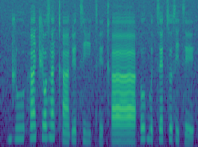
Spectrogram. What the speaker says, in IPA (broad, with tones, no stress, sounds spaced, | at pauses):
d͡ʒ uː˦ h ã˦ t͡ʃ ɔ˦ z ã˦ kʰ ã˨ ɗ ɪ˦ t͡s iː˨ tʰ ɪ˨ kʰ aː˦ | o˦ ɡʷ ɪ˨ t͡s ɛ˦ t͡s ʊ˦ s i˨ t͡s e˨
